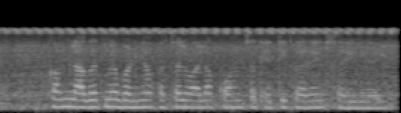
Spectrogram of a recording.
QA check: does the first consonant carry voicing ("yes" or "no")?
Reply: no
